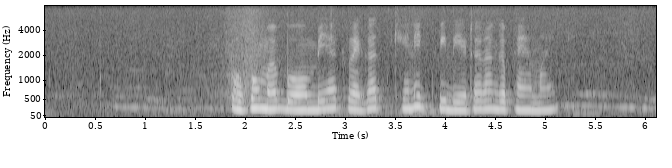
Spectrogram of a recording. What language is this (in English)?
Sinhala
